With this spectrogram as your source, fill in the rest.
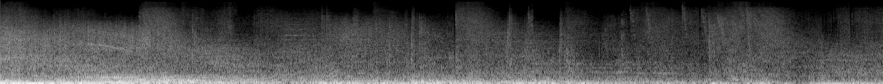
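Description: A flagship explodes in the Battlefleet Gothic Armada 2 space battle, with a loud, deep, rumbling blast that rolls on as a continuous roar.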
